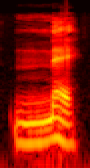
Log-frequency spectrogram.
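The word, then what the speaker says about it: mes: So for the phonetical or pronunciation aspect of it, then remember that this uh s here combined will give you the sound e. Okay. So you'll pronounce it like me. Me.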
